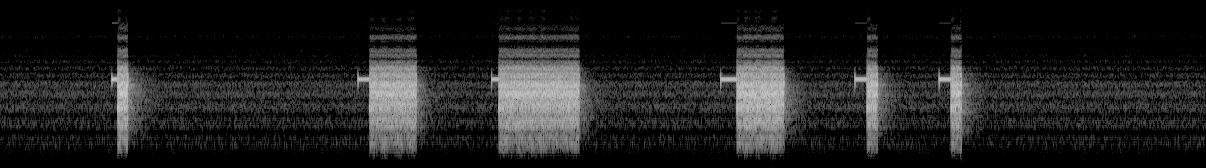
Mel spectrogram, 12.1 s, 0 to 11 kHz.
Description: ACARS aircraft data, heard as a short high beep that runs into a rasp, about 2400 baud.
